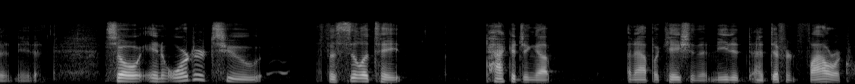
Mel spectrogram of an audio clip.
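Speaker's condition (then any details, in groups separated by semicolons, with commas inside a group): No condition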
